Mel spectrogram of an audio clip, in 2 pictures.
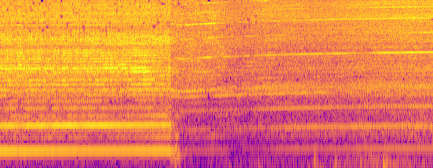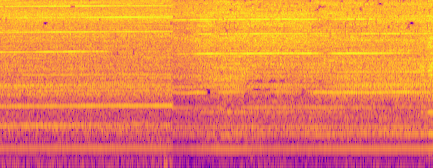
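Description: Handheld electric rotary tool running with a steady high whine, its bit grinding grooves into the metal hub bore of a vending-machine vend-motor gear. About two seconds in the load comes off: the whine drops in loudness and rises slightly in pitch as the tool runs on freely.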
